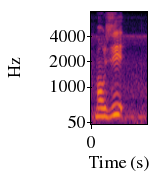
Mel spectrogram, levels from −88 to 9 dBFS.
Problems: constant background noise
